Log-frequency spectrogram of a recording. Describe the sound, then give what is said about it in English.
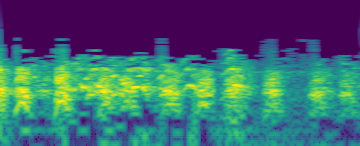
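King, an Eskimo lead sled dog (a husky) from Challenge of the Yukon, barks excitedly in a quick, steady run of about seven loud barks with whiny edges, one after another with no pauses and no voices. “The Wonder Dog King, swiftest and strongest of Eskimo lead dogs, blazes the trail through storm and snow for Sergeant Preston as he meets the Challenge of the Yukon.”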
